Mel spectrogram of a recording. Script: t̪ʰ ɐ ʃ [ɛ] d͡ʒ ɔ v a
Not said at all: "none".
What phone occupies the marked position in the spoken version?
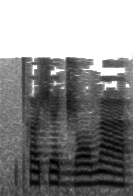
ɛ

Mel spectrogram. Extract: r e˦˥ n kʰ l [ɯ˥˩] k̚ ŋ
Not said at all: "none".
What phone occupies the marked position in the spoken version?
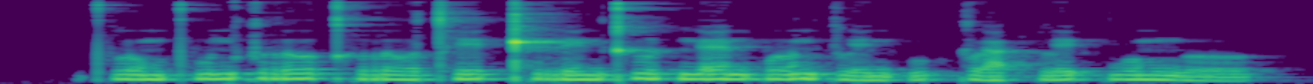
ɯ˥˩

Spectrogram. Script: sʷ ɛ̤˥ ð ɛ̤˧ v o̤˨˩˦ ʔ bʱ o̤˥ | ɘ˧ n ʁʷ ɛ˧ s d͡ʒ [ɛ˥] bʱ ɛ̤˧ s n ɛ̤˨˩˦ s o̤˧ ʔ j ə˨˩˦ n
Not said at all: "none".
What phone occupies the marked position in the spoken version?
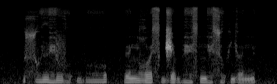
ɛ˧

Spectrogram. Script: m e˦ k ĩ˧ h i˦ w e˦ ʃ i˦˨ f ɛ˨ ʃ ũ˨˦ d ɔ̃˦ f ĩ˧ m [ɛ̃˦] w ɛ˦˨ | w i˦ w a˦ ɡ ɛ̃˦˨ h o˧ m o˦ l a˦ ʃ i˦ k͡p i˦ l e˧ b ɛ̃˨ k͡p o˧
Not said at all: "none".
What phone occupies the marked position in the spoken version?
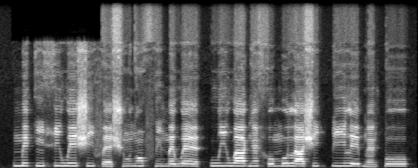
ɛ˦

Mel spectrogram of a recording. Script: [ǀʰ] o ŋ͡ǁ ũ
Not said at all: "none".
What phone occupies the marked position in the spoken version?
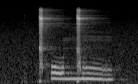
ǁʰ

